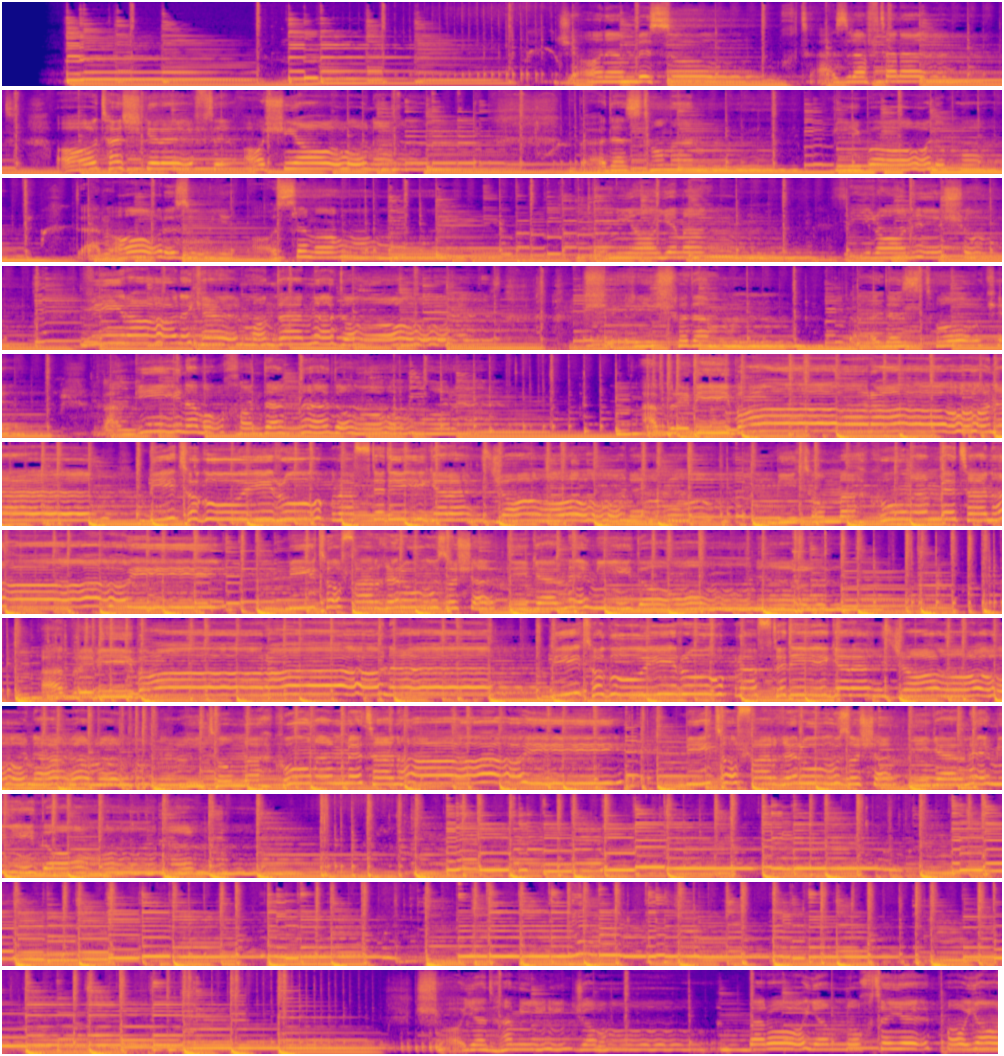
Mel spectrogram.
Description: بک وکال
